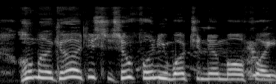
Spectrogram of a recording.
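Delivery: put-on mocking laugh. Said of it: "Laughing and laughing and laughing".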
